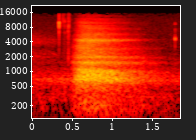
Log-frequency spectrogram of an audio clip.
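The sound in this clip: A slow, soft exhaled breath taken as a cleansing breath during a guided affirmation meditation, a single breathy rush of air that swells and then fades, alone with no talk.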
